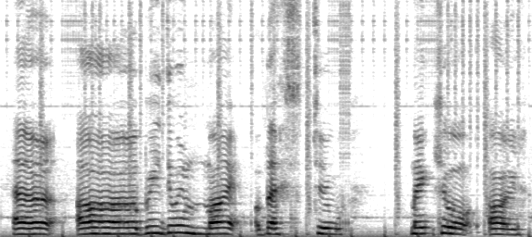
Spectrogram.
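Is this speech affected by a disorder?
Yes: cerebral palsy.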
